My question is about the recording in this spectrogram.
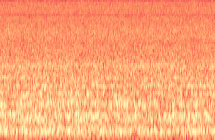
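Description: Faint steady room noise: a low hum under an even hiss, with no distinct sound.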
